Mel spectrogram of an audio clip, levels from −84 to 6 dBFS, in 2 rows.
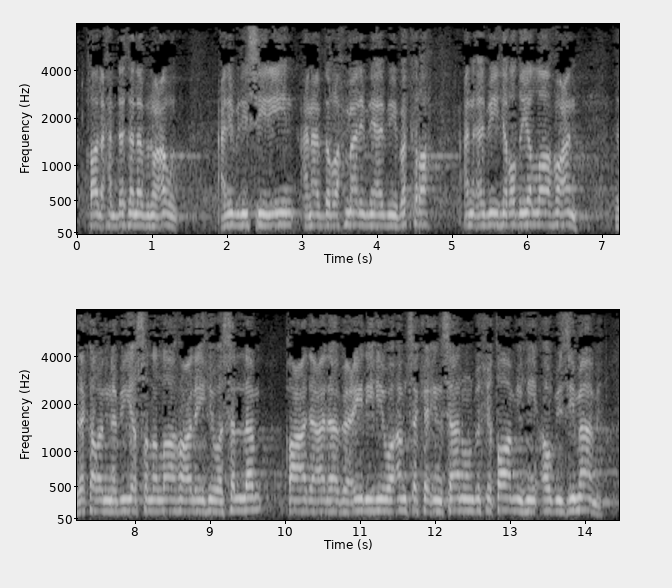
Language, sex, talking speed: Arabic, male, 135 wpm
